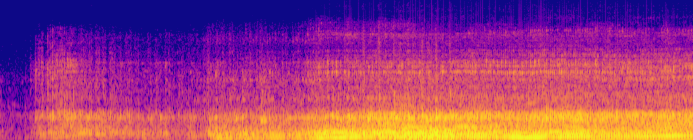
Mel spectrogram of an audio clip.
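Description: A tank engine growling as the tank drives off around a burned-down fire and out onto the road; a low, rough rumble swells in loudness over the first few seconds, then holds steady and loud, with no voices.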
